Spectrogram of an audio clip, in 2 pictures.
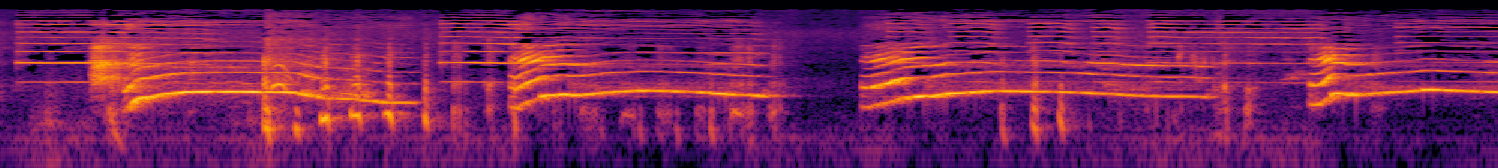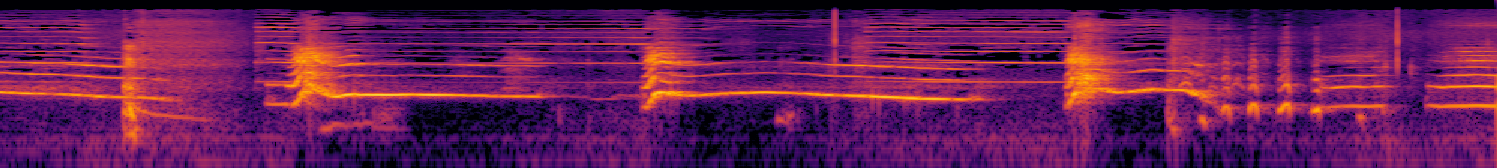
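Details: A Maltese, howling along to a video playing, gives a series of high, quavering howls, each rising then sliding down in pitch.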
